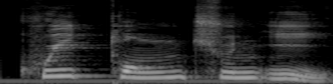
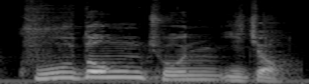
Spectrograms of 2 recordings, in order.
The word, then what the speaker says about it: 구동존이: 이거 사실 이 표현 요즘 한국 신문에도 많이 나오는데 일단 여기 호주 신문에 나온 알파벳을 읽어보면 쿠이통춘이 뭐 이렇게 읽을 만한 그런 건데 우리가 알고 있는 발음은 구동존이죠.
